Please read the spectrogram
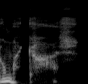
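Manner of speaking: very soft, voiceless awe; stunned whisper. Acted. Man hangs up after landing the meeting, stunned whisper. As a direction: whisper it to yourself, amazed.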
